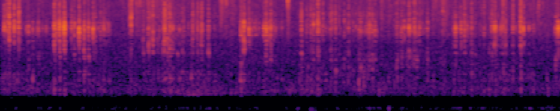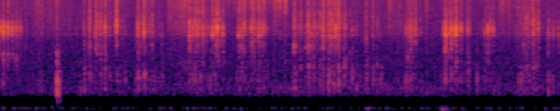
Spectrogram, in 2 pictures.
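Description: A thin wooden stylus scratches short strokes into a flat page of black-coated scratch-art paper with a gold underlayer, set in a book. The result is a steady, quiet stream of dry, bright, high-pitched scratching with little low end, with one sharper tick standing out near the middle.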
